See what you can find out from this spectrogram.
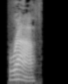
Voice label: "wrath", voice, english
